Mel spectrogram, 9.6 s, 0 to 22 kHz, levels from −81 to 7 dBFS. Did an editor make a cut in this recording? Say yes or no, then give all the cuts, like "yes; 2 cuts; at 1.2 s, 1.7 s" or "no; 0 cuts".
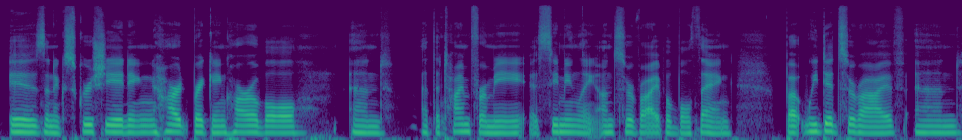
no; 0 cuts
